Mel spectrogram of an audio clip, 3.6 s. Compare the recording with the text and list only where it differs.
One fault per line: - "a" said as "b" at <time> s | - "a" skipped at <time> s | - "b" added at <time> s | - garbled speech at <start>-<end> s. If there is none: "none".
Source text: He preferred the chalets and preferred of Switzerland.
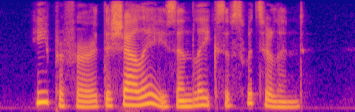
- "preferred" said as "lakes" at 1.9 s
